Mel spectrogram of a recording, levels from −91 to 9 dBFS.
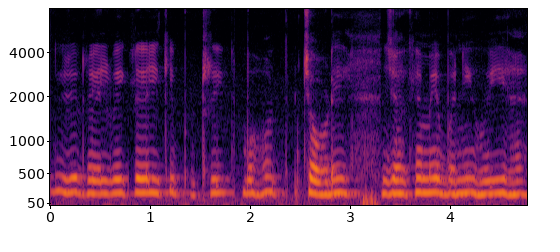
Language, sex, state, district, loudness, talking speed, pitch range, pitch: Hindi, male, Uttar Pradesh, Etah, -27 LUFS, 150 wpm, 200-210 Hz, 205 Hz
